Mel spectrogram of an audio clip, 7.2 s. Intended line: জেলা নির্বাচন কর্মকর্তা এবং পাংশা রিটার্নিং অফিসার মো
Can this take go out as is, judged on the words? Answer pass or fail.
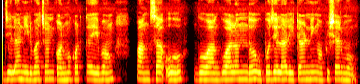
fail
